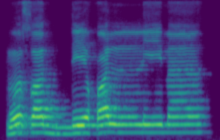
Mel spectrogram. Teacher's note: Nah, jadi ini huruf pertama, ini huruf kedua, langsung masuk ke huruf kedua tanpa disertai gunnah · Jika ada nun sukun atau tanwin bertemu lam dan ro. Cara membacanya diidghamkan atau dimasukkan ke dalam huruf berikutnya tanpa gunnah. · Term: idgham bila gunnah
